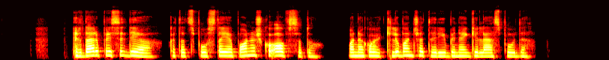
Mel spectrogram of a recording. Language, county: Lithuanian, Kaunas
